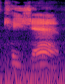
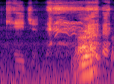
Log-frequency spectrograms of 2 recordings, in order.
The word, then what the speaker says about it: Kajan: So my actual name pronunciation is Kajan. Kajan? Yeah, much more like smooth and cool than Cajun.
